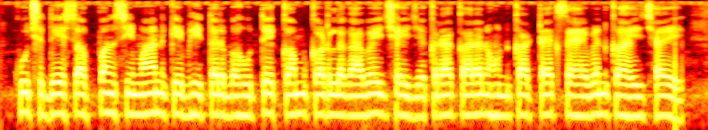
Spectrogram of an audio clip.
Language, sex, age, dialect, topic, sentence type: Magahi, male, 25-30, Western, banking, statement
